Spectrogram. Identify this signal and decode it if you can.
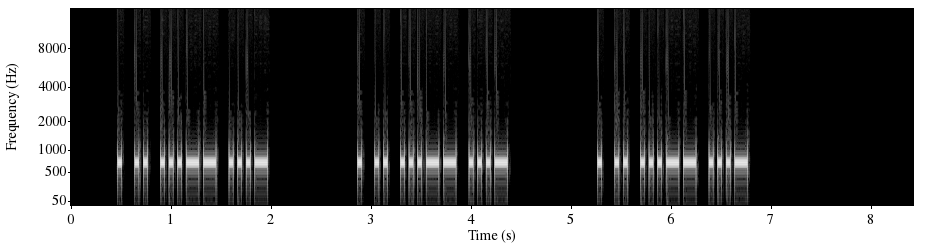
Morse code, heard as a keyed tone, about 28 wpm, 700 Hz. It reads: EI3V EI3V EI3V
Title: DXCC-100 Call Signs - 4 Characters - Repeated 3x - 28wpm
